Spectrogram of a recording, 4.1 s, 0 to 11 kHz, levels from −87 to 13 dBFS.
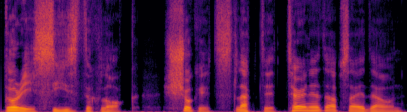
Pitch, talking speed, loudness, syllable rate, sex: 120 Hz, 145 wpm, -19 LUFS, 4.8 syllables/s, male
